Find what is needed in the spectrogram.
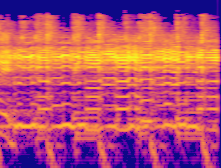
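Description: Loud amplified folk dance music for a wedding line dance, with a steady repeating drum beat under a sustained melody line.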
